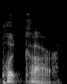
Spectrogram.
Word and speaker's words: putchar: The 2 most common C language character I/O functions are getChar and putChar. That's how I pronounce them.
